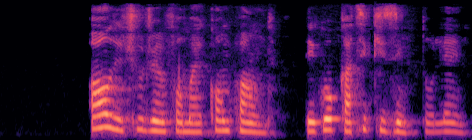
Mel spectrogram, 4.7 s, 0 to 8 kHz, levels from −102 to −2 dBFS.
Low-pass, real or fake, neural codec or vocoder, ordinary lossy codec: 7.2 kHz; real; none; AAC, 32 kbps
